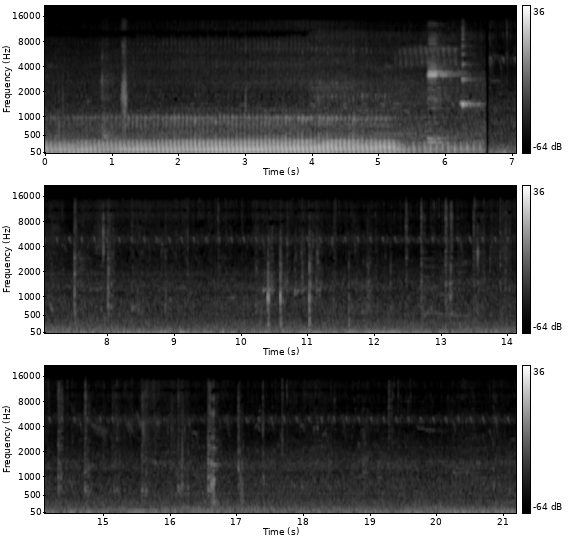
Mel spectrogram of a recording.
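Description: A motor vehicle's engine running loudly for about six seconds, then cutting off suddenly. After it comes quiet open-air ambience with a steady high-pitched insect drone and a few faint clicks.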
